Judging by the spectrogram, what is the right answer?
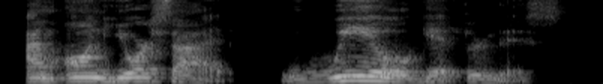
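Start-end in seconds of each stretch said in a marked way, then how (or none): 1.8-3.7 heavy stress on the word "we'll". Explaining how to offer someone hope: stress on "we'll". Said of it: "I put emphasis on the we".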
